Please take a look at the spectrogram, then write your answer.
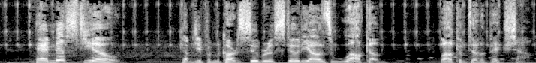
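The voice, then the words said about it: Impaired, not-normal speaking voice. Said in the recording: “my voice isn't back ... I know it's annoying to listen to somebody with a voice like this ... I just came home with this last night”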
